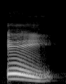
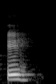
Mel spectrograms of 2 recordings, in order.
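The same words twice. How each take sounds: First: The vowel is said long and drawn out. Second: The vowel is said short and clipped. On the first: The speaker calls it right. "थोड़ा सा उसको extend करना है" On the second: The speaker calls it wrong. "हम ए नहीं बोलते"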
